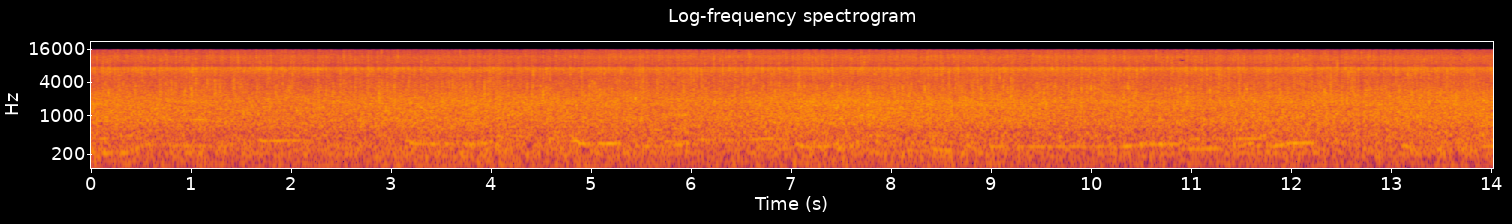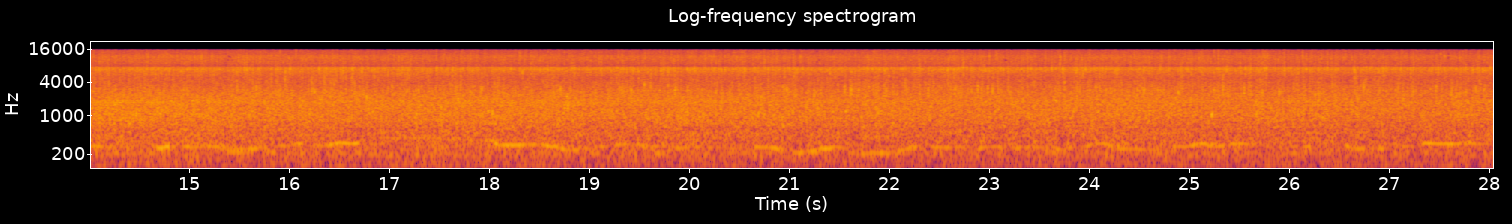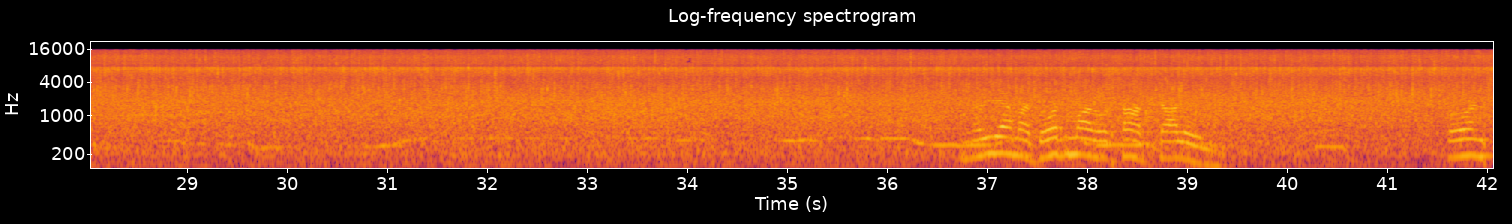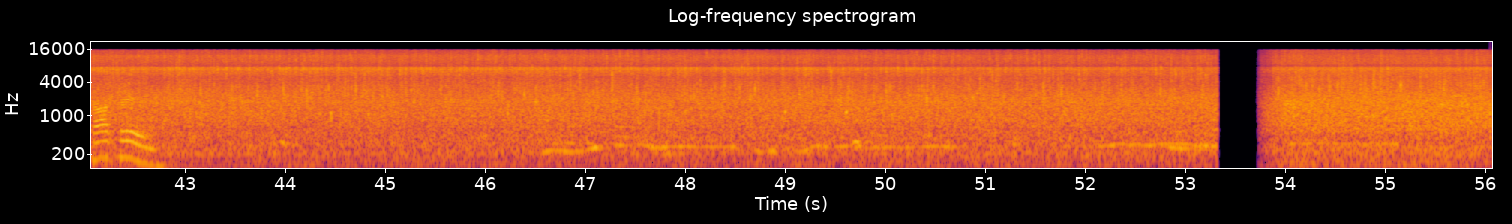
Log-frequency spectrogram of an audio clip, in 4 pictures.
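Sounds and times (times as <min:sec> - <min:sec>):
heavy rain: 0:00.0 - 0:56.0.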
